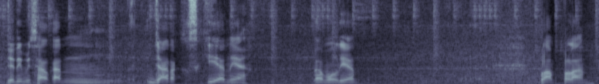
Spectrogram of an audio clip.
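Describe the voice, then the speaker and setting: A man's voice: fairly low pitch, measured pace. Man presenting gear over music. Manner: colloquial, explanatory, addressing viewers directly. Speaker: product presenter. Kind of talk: casual product demonstration to camera.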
